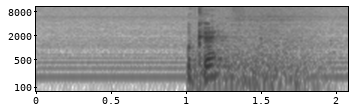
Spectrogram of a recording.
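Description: Steady electrical mains hum: a low buzz made of evenly spaced tones. A voice says "Okay" about a second in, and the hum carries on faintly under it.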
